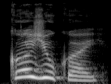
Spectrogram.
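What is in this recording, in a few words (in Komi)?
кӧзюкӧй, Komi, female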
